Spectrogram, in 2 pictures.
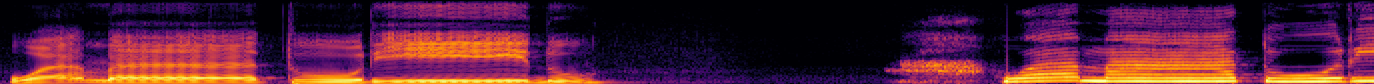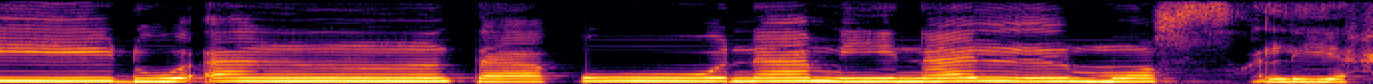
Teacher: Shad sukunnya harus jelas desisannya, suaranya ya jangan cuman lewat tadi kayaknya belum termaksimalkan sifat-sifat shadnya tebalnya mengalir suara desis dan nafasnya ya harus jelas.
